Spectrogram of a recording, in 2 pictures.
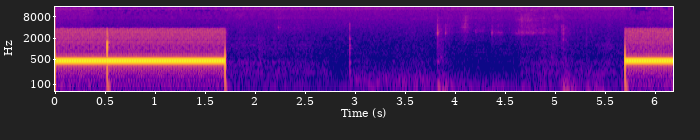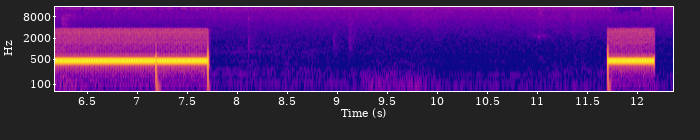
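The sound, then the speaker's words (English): A telephone ringback tone while calling a paper cut artist: three steady buzzing rings, each about two seconds long with roughly four seconds of silence between them. A couple of faint clicks fall in one gap, and no one speaks. “Let's give him a call.”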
